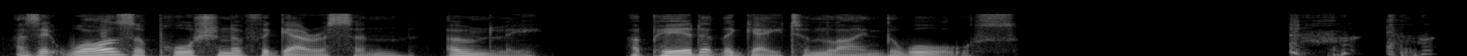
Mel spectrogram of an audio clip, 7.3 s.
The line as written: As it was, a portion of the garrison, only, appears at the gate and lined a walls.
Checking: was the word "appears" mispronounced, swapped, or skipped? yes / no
yes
